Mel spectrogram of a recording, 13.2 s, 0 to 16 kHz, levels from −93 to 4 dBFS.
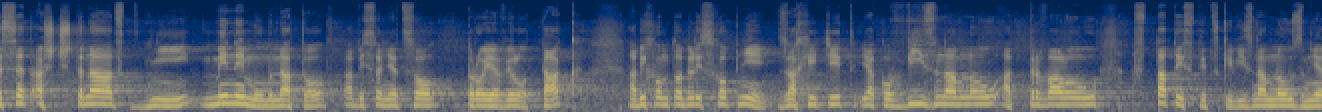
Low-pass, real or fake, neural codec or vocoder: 14.4 kHz; real; none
